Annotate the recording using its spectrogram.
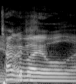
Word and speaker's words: Tagovailoa: Tagovailoa. I would say Tagovailoa, personally. – Tagovailoa.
